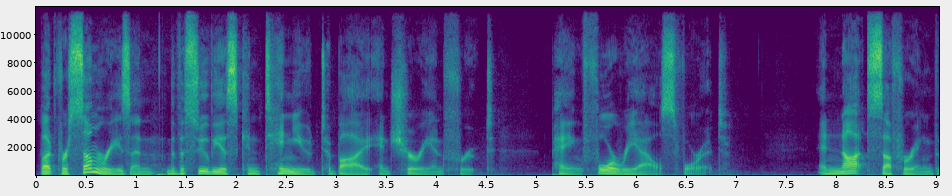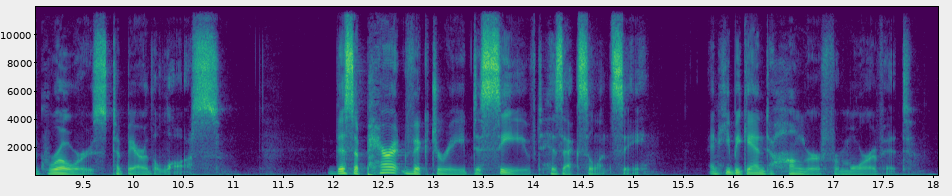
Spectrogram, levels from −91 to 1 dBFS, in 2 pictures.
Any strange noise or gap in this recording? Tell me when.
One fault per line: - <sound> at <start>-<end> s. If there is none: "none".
none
